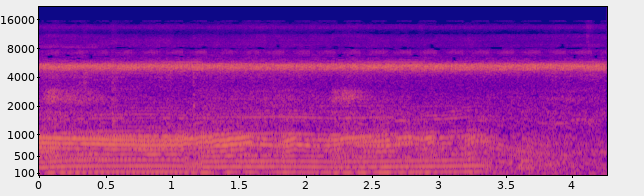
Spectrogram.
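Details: Wild Asian elephant herd in Chanthaburi Province, Thailand, at 7:18 am on 10 December 2016: low, harmonic rumbling tones held for several seconds, then sliding slightly, over a constant high, shrill insect chorus.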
